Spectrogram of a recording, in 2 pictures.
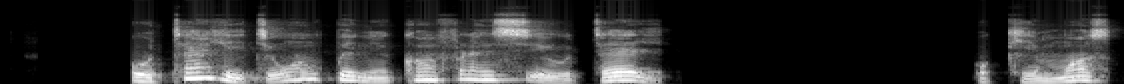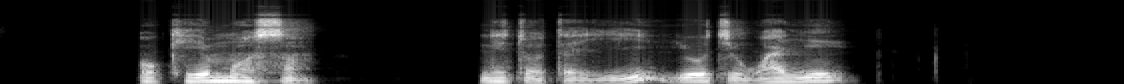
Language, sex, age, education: Yoruba, male, 30-45, tertiary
